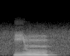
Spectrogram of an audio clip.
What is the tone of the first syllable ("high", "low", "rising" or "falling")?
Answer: low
